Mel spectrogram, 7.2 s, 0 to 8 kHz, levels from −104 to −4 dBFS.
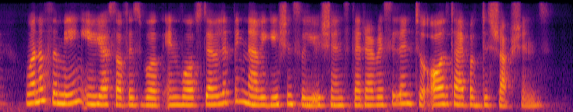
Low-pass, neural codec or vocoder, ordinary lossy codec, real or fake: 7.2 kHz; codec, 16 kHz, about 1 kbps, DyCAST, with the encoder's durations; none; fake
